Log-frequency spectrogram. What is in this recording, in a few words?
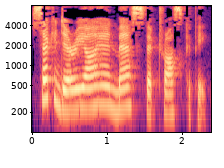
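"secondary ion mass spectroscopy", English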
